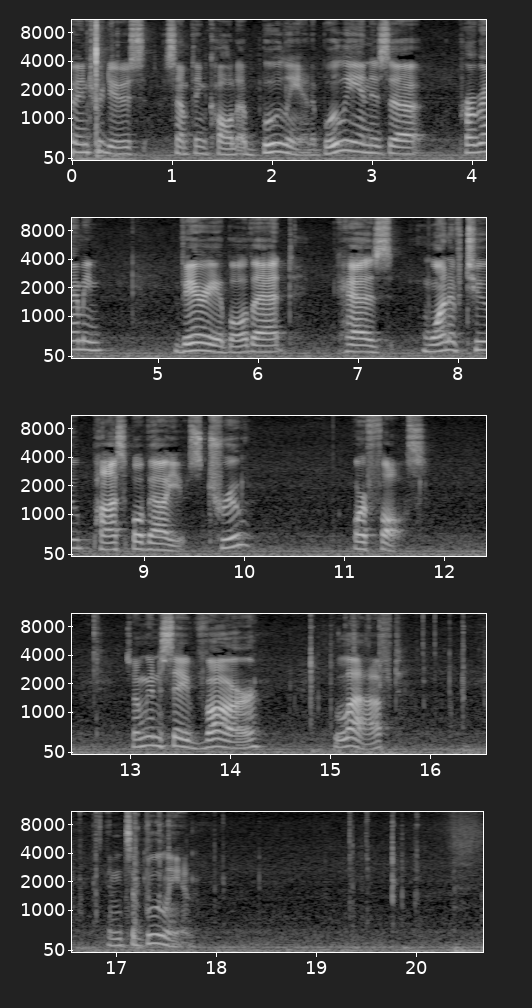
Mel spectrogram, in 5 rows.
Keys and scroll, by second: 14.4-17.4 typing, 19.5-20.2 typing.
